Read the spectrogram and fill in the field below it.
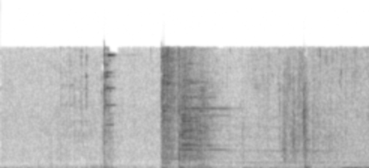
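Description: A crossbow bolt hits with a sharp thud.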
